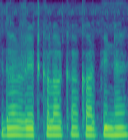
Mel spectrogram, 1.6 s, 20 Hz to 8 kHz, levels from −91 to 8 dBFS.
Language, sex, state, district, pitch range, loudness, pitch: Hindi, male, Uttarakhand, Tehri Garhwal, 145-150 Hz, -14 LUFS, 150 Hz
